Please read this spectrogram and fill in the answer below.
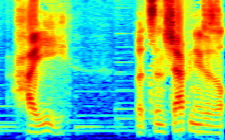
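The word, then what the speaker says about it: はい: word high actually pronounced as high is actually pronounced high E but since Japanese is a language spoken at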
